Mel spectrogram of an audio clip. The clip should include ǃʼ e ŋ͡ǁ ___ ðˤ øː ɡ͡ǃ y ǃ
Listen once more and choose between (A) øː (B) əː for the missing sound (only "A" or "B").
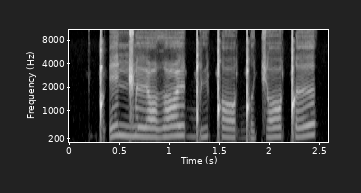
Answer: A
